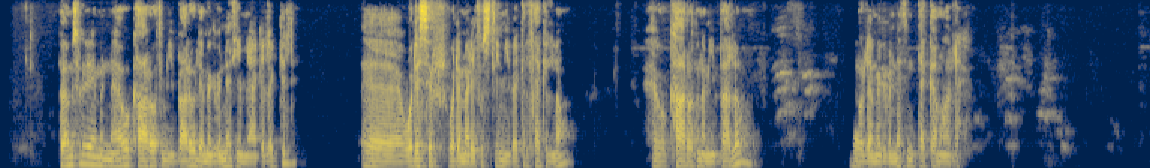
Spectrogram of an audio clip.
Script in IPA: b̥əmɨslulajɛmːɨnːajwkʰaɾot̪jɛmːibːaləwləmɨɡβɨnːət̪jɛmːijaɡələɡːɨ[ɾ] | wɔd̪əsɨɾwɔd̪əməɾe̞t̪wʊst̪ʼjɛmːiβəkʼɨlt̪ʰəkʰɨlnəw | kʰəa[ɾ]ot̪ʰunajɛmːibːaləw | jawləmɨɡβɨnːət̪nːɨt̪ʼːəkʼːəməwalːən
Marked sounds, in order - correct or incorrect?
incorrect, correct

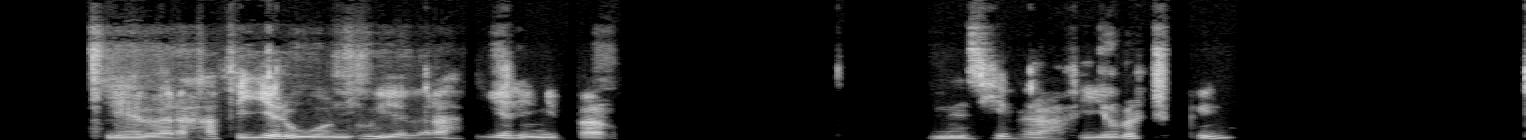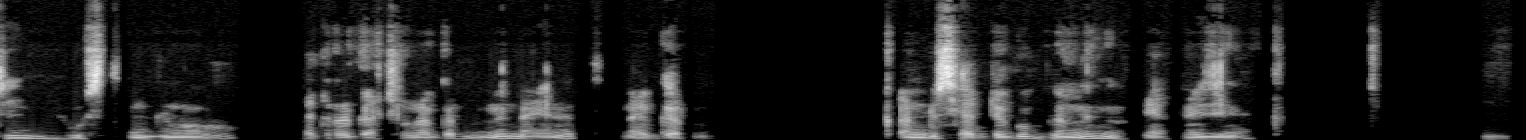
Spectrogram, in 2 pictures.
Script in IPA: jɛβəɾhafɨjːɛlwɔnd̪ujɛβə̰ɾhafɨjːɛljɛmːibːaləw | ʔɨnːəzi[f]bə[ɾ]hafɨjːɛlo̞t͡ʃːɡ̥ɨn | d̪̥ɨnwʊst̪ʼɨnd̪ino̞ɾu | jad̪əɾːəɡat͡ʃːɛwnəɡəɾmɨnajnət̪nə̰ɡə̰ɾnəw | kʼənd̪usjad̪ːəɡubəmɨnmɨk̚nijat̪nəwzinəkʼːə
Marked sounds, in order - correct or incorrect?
incorrect, correct

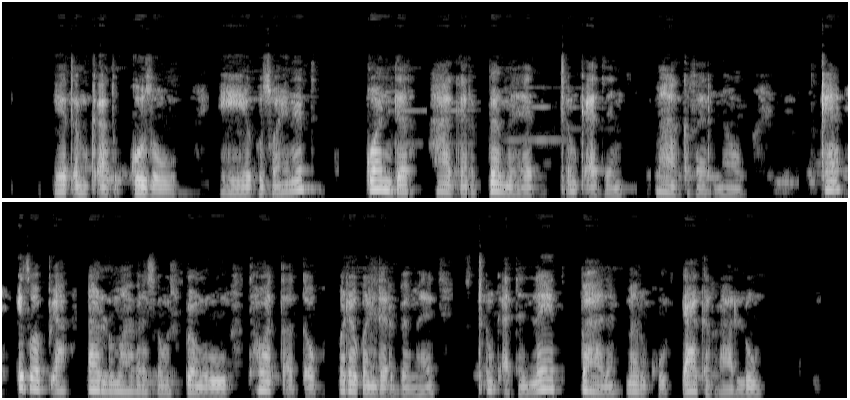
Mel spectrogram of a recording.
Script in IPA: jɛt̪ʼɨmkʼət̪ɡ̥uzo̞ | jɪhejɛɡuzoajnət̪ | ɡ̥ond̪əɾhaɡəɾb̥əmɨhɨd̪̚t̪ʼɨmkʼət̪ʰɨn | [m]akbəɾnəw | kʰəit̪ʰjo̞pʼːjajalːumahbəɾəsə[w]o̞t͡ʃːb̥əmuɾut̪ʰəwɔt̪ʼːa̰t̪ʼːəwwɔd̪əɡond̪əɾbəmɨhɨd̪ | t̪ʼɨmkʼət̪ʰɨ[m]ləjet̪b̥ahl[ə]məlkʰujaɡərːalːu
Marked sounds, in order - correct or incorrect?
correct, incorrect, incorrect, correct

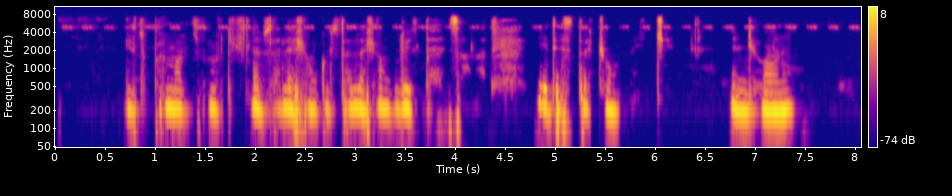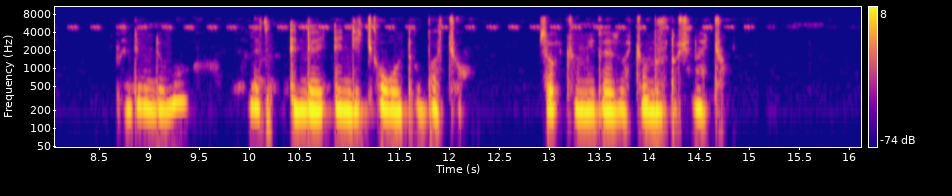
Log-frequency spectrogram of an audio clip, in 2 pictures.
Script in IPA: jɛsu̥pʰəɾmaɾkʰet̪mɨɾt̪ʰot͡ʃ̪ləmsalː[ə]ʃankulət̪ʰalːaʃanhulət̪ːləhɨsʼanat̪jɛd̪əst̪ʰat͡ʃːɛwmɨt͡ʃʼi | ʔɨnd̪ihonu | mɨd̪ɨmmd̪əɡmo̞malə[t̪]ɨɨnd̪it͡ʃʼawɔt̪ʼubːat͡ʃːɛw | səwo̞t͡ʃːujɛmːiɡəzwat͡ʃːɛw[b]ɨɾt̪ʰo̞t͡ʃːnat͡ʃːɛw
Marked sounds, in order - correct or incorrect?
incorrect, correct, incorrect

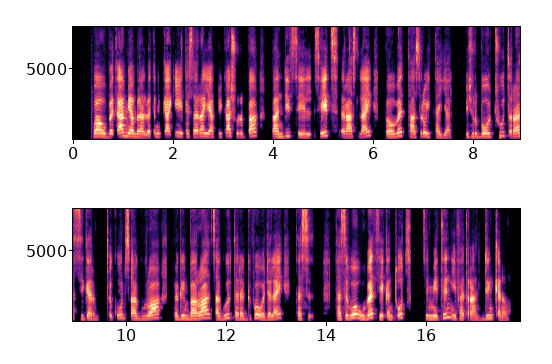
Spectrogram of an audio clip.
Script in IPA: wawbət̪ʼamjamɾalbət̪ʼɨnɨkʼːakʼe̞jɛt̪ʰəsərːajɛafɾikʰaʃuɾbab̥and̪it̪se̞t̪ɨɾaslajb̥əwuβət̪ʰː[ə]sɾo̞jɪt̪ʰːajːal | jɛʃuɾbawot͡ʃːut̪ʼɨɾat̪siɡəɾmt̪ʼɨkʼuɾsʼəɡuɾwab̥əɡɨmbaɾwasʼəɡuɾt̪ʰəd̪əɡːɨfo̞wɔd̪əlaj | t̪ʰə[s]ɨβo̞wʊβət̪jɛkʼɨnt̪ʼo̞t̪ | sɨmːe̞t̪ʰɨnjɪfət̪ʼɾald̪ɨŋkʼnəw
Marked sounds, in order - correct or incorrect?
incorrect, correct

